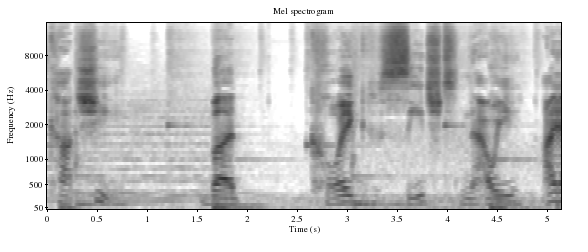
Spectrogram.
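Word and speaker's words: Cait Sith: Like, I know that, while it looks like it says Kate Sith, I know that's Kat Shi.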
